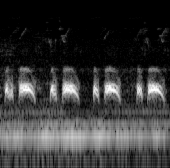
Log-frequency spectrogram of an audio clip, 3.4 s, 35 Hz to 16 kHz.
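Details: Spotted dove lure call to attract wild doves: four quick phrases, each a short clipped hoot followed by a longer rolling, falling coo, repeated about every 0.8 seconds, with faint high whistles from other birds behind.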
